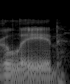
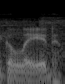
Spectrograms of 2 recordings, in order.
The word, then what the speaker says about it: Gallade: is based on regular Gallade, or Galad, however you say it. I always say Gallade, like a blade, which is probably how you pronounce it.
